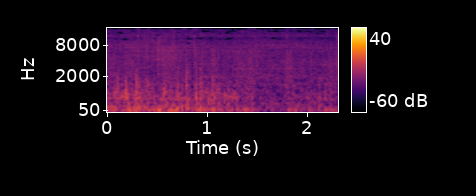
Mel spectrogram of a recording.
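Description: Wind buffeting the microphone over the steady noise of street traffic.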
